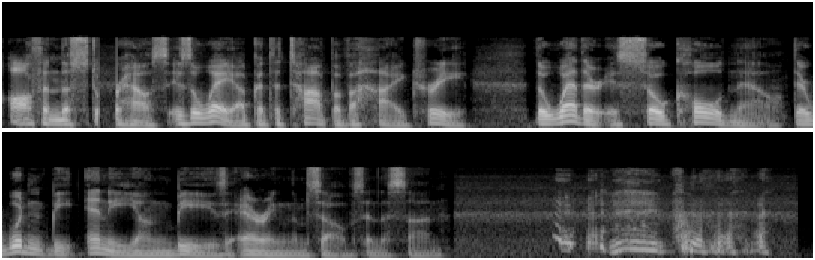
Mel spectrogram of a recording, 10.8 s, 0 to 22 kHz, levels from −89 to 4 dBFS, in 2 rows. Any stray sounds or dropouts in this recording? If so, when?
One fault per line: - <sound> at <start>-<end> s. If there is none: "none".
- dropout at 0.6-0.8 s
- laugh at 9.1-10.6 s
